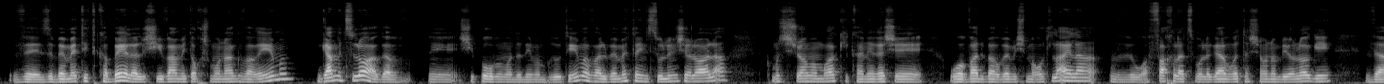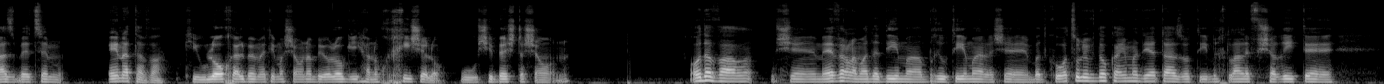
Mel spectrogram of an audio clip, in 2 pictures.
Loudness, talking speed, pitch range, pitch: -22 LUFS, 150 wpm, 115-135 Hz, 125 Hz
